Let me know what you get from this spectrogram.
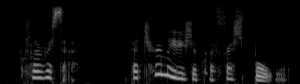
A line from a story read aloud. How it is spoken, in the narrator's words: said with a mirthless laugh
